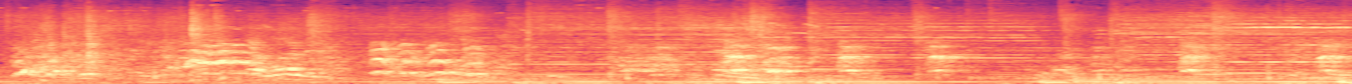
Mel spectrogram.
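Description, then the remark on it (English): A big gray puppy barks and yips in quick, repeated bursts throughout, lively, with indistinct voices and a low steady hum in the background. “Oh, puppy dogs. Big gray puppy.”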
